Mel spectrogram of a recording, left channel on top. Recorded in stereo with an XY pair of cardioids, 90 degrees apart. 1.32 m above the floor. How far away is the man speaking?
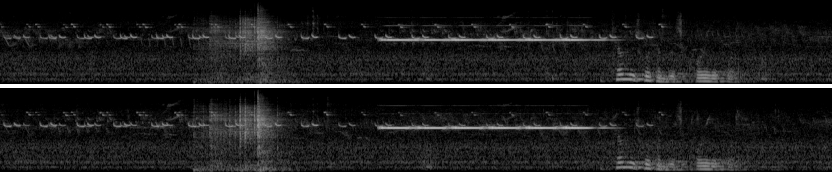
About 0.7 m.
